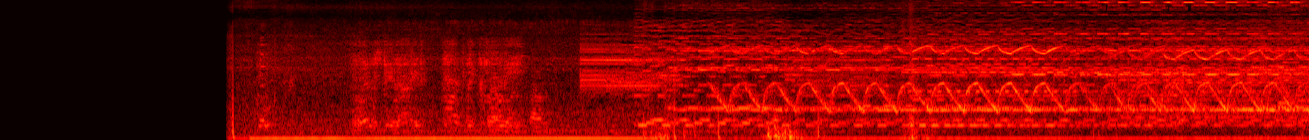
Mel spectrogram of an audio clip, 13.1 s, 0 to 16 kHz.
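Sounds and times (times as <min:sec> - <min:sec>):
electronic yelp siren: 0:05.8 - 0:13.0.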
